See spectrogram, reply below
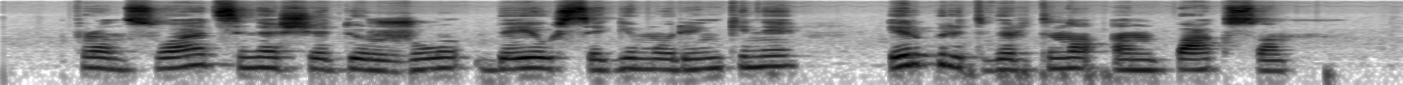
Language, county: Lithuanian, Utena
